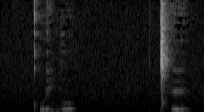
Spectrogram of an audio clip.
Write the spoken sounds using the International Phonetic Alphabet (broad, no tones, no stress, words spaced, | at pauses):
kʷʼeʎo | ǀʰe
